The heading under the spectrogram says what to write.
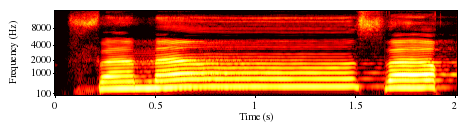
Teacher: Karena nun sukun bertemu tsa. Cara bacanya nun disamarkan ke tsa disertai dengung. Dengung dan samarnya sama besar. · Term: ikhfa hakiki, ikhfa hakiki awsat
